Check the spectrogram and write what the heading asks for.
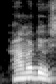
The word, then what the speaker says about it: Hamadouche: Is it Hamadouche? Hamadouche, that's correct.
